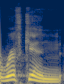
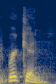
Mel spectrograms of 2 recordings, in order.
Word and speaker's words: Ricken: not close uh Rifkin or sorry ricken sorry mispronounced your name on that one uh says Gino is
